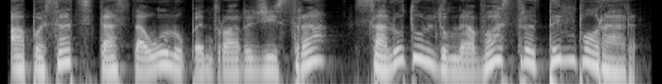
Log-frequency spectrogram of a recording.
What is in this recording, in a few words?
romanian Record Temporary Greeting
